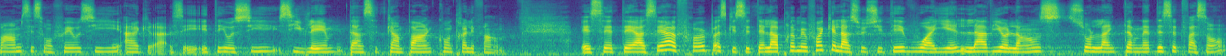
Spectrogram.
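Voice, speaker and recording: A woman's fairly high voice with a slight non-native accent, fairly even intonation and a moderate pace. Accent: slight foreign accent in French. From outside Quebec. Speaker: video game industry figure. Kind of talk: panel interview. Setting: conference main stage. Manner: halting.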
